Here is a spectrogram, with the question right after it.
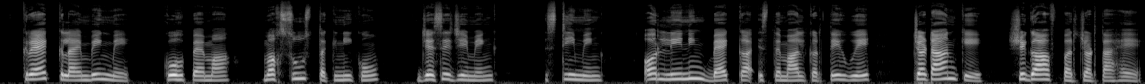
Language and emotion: Urdu, neutral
